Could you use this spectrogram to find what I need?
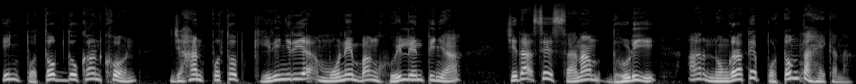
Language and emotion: Santali, disgusted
